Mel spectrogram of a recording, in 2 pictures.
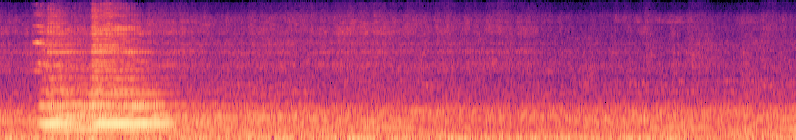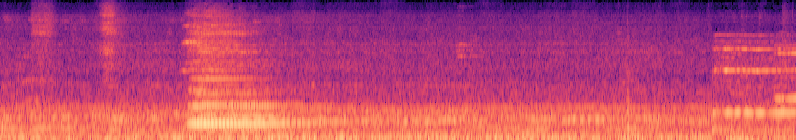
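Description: A diesel locomotive engine rumbles low as it slowly approaches on the rails.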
